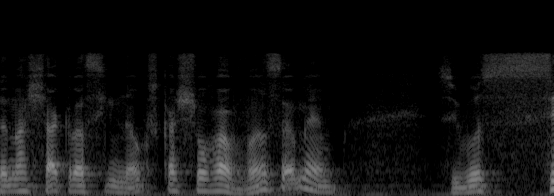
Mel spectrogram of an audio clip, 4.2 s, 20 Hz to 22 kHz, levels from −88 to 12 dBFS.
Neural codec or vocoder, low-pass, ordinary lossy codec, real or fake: none; 7.2 kHz; AAC, 48 kbps; real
